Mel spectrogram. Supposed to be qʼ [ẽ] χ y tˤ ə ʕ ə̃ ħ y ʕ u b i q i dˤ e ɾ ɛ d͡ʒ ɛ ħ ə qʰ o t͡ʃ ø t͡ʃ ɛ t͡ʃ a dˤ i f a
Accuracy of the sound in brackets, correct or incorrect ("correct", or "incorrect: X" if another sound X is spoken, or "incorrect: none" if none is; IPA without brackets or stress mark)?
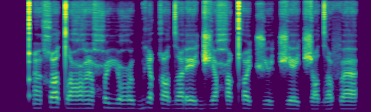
correct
